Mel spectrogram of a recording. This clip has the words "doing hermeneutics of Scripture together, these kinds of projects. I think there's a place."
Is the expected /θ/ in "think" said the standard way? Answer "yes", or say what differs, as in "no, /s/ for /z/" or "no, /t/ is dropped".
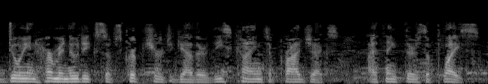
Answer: yes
